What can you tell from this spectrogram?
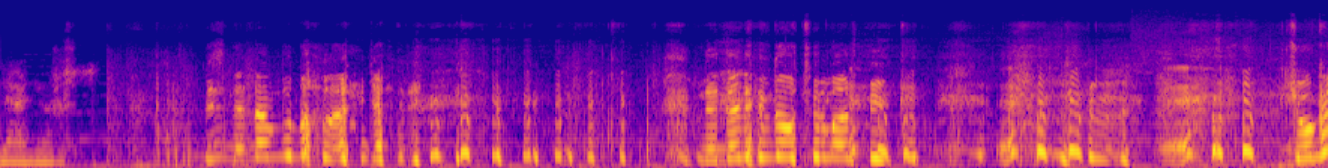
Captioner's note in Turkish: kahkaha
